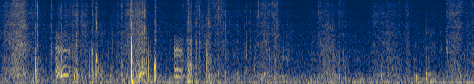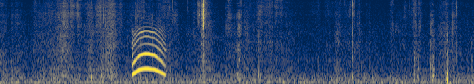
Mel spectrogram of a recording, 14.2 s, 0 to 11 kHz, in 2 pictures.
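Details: Small tortoiseshell kitten, one of a pair of foster kitten sisters left from spring 2017, gives one short arched meow, bright and falling at the end, amid indoor rustling and patter.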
